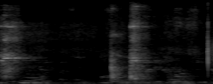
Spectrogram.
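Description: Café background: indistinct voices, with a sharp clink of dishes or glassware about a second in.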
